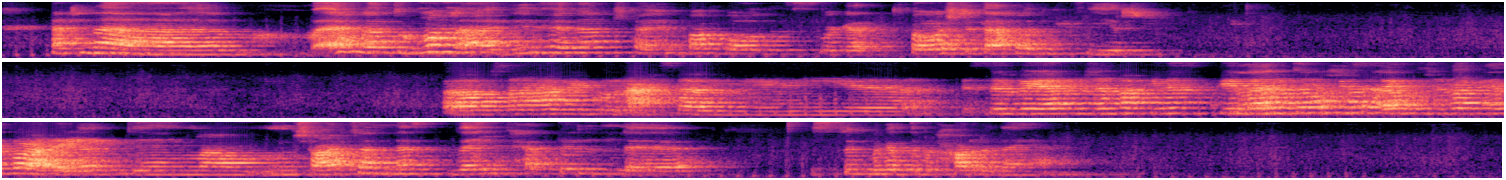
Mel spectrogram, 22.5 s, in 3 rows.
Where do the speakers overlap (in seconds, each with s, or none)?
13.6 s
